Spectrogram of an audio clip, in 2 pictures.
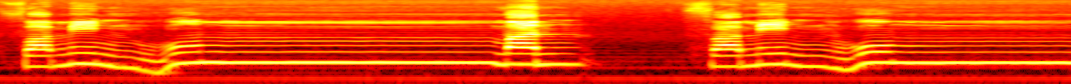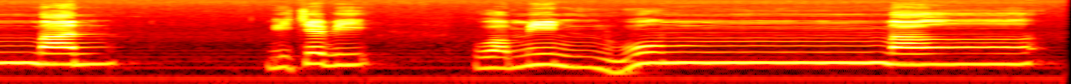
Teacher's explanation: یہاں پر دیکھیں میم ساکن آپ کو نظر آ رہی ہے، اور میم ساکن کے بعد میم آ جائے، ٹھیک ہے، تو پہلی میم کو دوسری میم میں ملائیں گے اور غنہ بھی ہوگا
